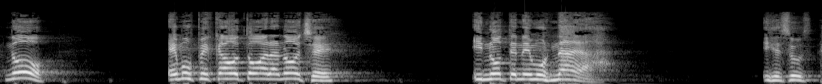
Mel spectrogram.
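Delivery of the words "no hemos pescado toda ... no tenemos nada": high, loud, drawn-out reply; shouting back. Acted. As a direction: holler the answer across the water, slowly. Fishermen shouting back across water. (respuesta a gritos, lenta y aguda)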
